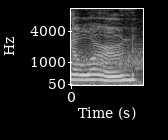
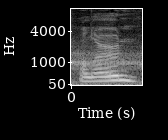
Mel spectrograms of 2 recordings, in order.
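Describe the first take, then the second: First: The word ends with a slight R sound. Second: The word ends without any R sound. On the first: "there's an R sound in that" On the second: "I said those more normally on purpose that time"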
